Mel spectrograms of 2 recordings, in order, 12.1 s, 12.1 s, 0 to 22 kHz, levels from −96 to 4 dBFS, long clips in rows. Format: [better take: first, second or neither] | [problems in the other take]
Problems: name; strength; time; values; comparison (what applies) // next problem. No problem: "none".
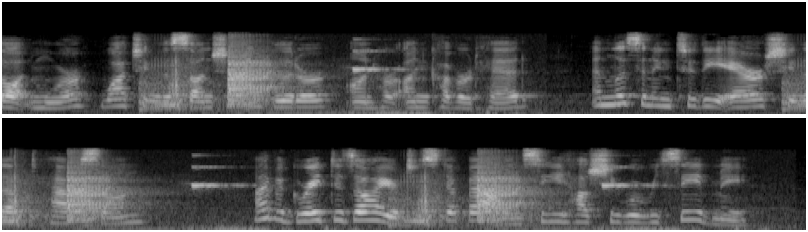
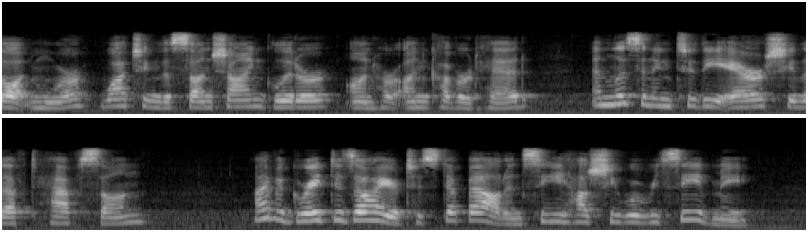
second | background sound (Squeak / Screech); 3 dB below the speech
